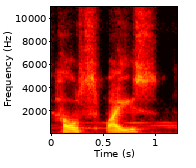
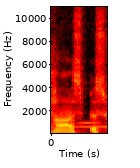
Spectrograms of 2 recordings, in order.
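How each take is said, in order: First: The word sounds like 'house spice'. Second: The word sounds like 'hoss-pis'.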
